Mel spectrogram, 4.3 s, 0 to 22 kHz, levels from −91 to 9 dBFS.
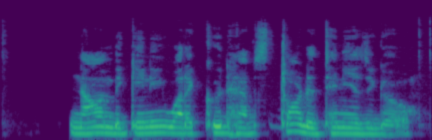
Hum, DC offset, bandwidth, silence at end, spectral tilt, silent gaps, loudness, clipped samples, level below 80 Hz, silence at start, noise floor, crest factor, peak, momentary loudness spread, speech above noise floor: none; under 0.1%; 12.5 kHz; 0.2 s; -6.5 dB/octave; none; -29 LUFS; under 0.1%; -68 dBFS; 0.7 s; -85 dBFS; 14 dB; -14 dBFS; 7 LU; 56 dB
